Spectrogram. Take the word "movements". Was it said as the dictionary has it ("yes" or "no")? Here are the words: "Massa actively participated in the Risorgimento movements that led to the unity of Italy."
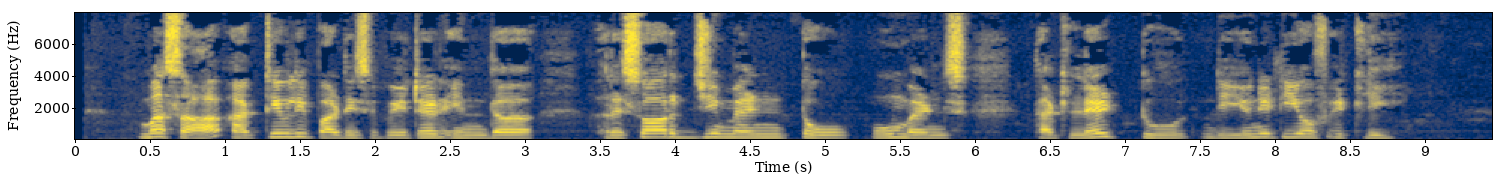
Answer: no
